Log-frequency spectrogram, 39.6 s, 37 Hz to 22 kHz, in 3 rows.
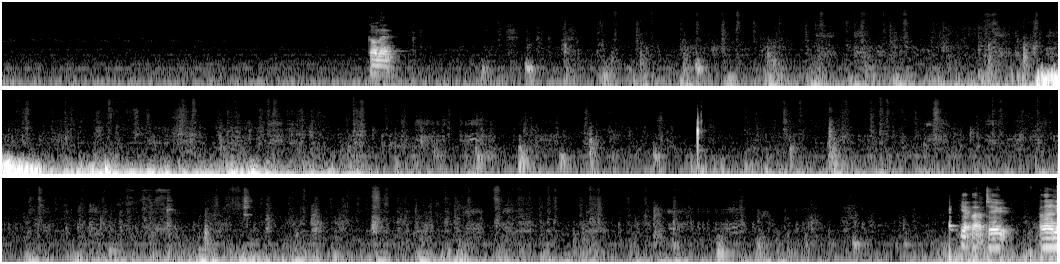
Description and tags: Footsteps carpet shoes towards and away
2 men walking into a carpeted room with shoes, around it and out again. Moderate speed. A tiny moment of wind noise at one point when they get close (sorry).
carpet, footsteps, indoors, walk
